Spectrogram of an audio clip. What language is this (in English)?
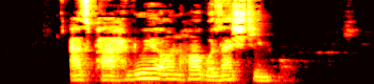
Persian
